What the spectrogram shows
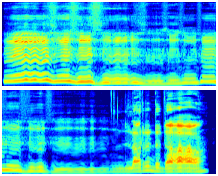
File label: Humming; Astro; Paladins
